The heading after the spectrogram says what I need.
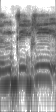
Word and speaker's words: Ntsiki: of a time twister so ziggy is said like how you say nikki but with the t is so nikki that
